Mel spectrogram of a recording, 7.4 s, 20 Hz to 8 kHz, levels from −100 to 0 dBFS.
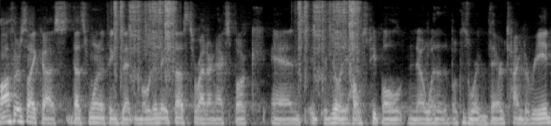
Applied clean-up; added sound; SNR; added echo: none; Cutlery, silverware; 13 dB; reverberation time 2.0 s.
